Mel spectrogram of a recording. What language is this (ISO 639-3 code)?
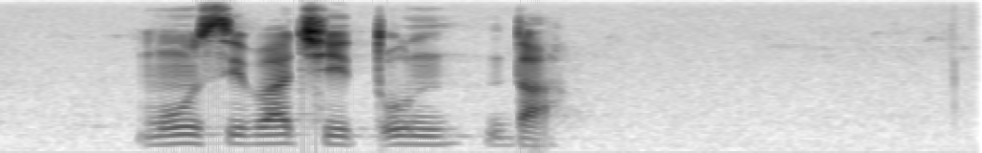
ven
